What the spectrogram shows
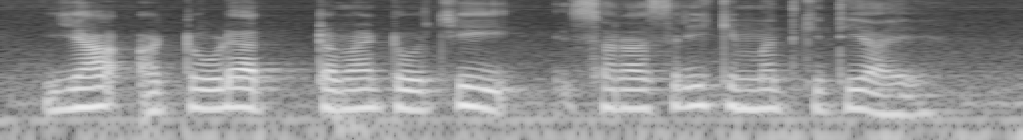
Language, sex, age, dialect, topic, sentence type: Marathi, male, 18-24, Standard Marathi, agriculture, question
